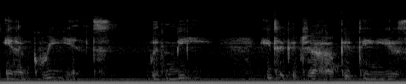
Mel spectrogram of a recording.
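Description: A woman speaking, over a steady low hum.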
